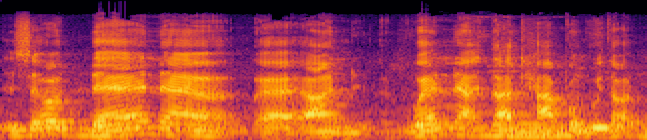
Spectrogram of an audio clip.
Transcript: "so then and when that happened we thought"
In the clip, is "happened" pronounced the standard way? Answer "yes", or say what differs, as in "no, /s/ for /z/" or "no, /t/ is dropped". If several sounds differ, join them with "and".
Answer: yes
